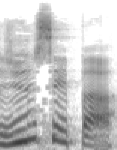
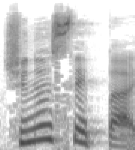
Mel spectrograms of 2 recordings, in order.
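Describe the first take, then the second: First: The 'ne' syllable is left out entirely. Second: The 'ne' syllable is fully pronounced. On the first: This is how people often say it in everyday French. "늘 생략하고서 발음할 때도 많아요. 그래서 준세빠 이럴 때도 많고요" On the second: People often do not say it this way in everyday French. "주누세빠 이렇게 안 할 때도 많습니다"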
